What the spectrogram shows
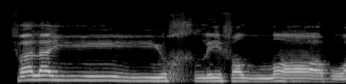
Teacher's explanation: nun mati ketemu dengan ya, idgham bi gunnah. Jadi suara nun masuk ke ya.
